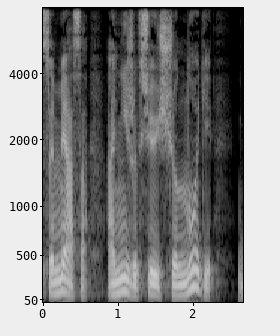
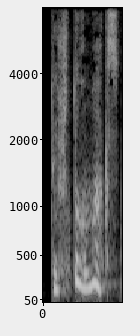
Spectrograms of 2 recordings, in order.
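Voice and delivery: higher, slightly shaken question; trembling voice; 7 semitones higher, 4 dB quieter, much slower than usual. A narrator's reading. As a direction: ask with a touch of tremble. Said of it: "дрожащим голосом спросил Мелифара". (дрожащим голосом)

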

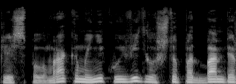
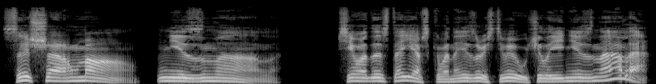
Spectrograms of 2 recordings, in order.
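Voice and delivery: high, louder wheezing retort; a hint of a struggling wheeze, pitched up; laboured wheeze; 7 semitones higher, 4 dB louder, slower than usual. A narrator's reading. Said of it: "с трудом просипела Моргунова".

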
